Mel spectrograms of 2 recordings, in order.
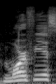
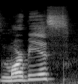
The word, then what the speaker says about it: Morbius: things about uh i'm gonna say it wrong morpheus morbius the vampire movie he's in from marvel uh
